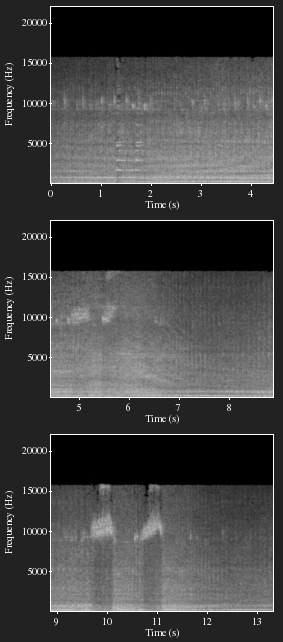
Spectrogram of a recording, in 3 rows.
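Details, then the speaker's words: 1959 VW single cab, air-cooled flat-four with new heater boxes burning off residue and a cut-down baffled VW tailpipe tip; steady busy chatter with slight tinny ping from the tailpipe, no knocks or misses, running healthy. "that sound all the guards are together it's burning all the crap off of the uh the new heater box that are on here and uh that's it she's a goer"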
